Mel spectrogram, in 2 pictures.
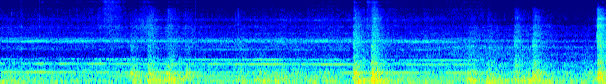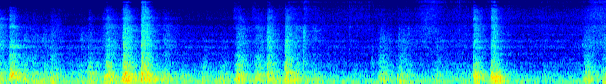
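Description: Hankyu train heard from inside the car while running: a motor whine that falls slightly in pitch and fades about halfway through, then irregular knocks and thumps of the wheels over rail joints.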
